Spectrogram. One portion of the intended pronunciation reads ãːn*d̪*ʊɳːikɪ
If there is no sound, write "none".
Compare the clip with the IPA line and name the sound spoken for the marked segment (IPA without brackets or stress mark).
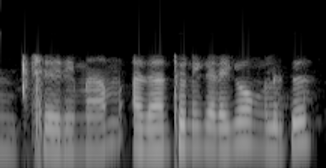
t̪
